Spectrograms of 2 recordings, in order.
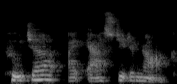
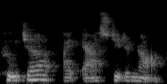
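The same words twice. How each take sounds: First: It is said in a calm talking voice. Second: The same.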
